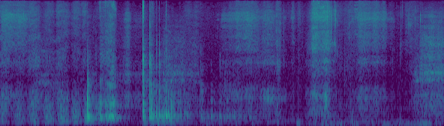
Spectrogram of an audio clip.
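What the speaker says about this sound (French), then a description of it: "Alors on utilise un simple couteau, hein, ça suffit amplement." A simple knife cuts through material with close, dry rubbing and rasping strokes, several short scraping bursts at an uneven pace, quiet and without talk.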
